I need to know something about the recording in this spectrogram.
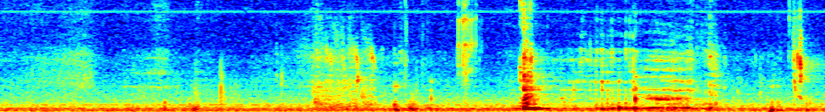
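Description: Faint mouth sounds of tasting sparkling wine, the wine worked around the mouth, with a single sharp click about two and a half seconds in.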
